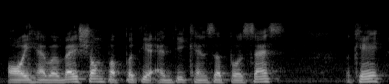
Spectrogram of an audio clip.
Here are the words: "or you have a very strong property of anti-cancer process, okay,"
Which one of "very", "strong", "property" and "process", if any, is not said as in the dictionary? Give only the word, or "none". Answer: property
